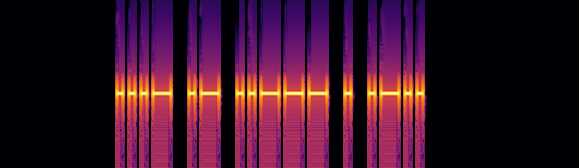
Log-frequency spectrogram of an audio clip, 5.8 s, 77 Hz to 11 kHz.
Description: Morse code, heard as a keyed tone, about 20 wpm, 700 Hz. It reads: VA2EL
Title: DXCC-100 Call Signs - 5 Characters - Repeated 2x - 20wpm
